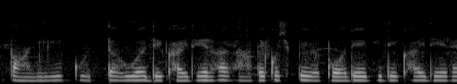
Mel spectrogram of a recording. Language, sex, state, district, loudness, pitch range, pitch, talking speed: Hindi, female, Bihar, Sitamarhi, -34 LUFS, 185-195 Hz, 190 Hz, 210 wpm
